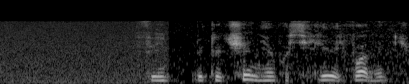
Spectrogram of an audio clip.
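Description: From 1.69 s to the end, overdone noise removal sets in. The room noise, about 17 dB below the speech beforehand, is cut so hard that bands near it vanish. This leaves a lower background broken up into twinkling specks. On a spectrogram, this looks like dark gaps scattered with isolated blips.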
